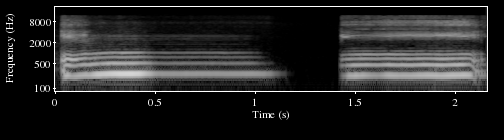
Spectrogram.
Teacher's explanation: نون پہ تشدید ہے نا، ڈبل نون ہے، تو اس کو آپ نے بڑا غنہ کرنا ہے، انی۔ اب دیکھیے نی کی بھی آواز کو کھینچنا ہے، کیونکہ اوپر دیکھیے مد بھی ہے، تو اس کا حق بھی ادا کرنا ہے، لیکن یہ تمام باریک حروف ہیں۔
